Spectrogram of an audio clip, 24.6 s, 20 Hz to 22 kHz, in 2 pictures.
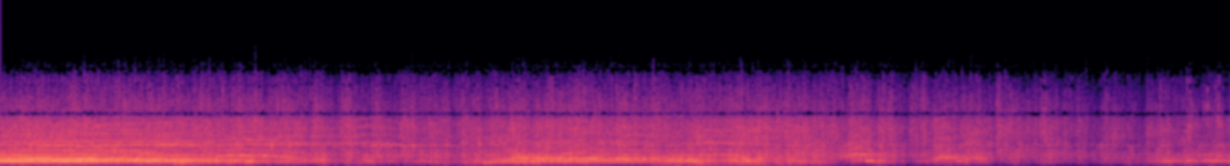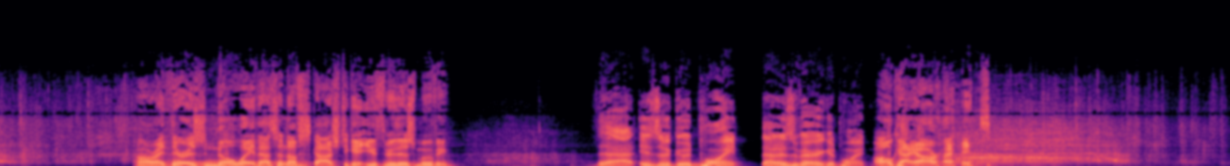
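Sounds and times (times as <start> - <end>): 
audience whoops and cheers: 0.0 - 10.2, 11.5 - 12.7, 21.7 - 23.8
audience applauding: 0.0 - 14.2, 21.4 - 24.5
speech: 13.7 - 16.9, 18.3 - 22.3
laughter: 17.0 - 18.2, 21.4 - 22.6.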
